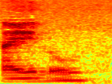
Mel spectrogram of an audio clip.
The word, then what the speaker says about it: Ainol: boot screen for sure and that's how you pronounce it anal a pretty nice boot screen i might end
